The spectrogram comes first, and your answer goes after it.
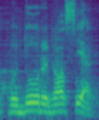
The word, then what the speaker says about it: قدور الراسيات: Nah, di sini ada ra kasrah yang tanwin kemudian masuk ya. Masuk kepada ra yang fathah, jadi tebal. Perhatikan, ri-nya, ri tipiskan dulu, kemudian ra tebal begitu saja.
